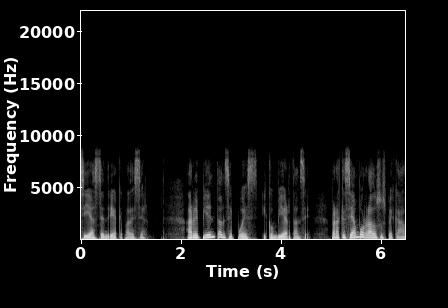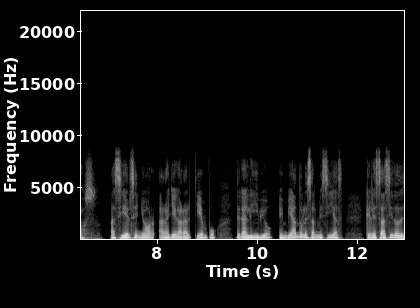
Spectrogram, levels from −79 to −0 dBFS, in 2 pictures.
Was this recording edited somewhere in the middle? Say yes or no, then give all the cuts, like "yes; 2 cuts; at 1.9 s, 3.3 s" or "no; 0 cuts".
no; 0 cuts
